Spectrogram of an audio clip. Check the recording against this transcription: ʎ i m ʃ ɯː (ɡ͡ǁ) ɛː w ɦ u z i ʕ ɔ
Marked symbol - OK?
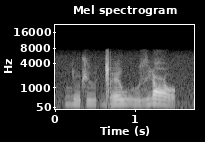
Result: yes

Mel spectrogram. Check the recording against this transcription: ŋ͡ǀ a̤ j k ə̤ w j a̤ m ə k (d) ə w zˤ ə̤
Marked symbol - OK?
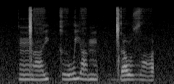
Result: no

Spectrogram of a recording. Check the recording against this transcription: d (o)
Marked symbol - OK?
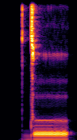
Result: no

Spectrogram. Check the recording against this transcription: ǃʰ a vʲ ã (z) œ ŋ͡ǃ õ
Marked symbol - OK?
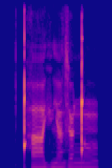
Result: yes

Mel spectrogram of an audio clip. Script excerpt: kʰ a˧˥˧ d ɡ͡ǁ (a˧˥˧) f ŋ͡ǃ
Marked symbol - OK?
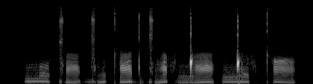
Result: yes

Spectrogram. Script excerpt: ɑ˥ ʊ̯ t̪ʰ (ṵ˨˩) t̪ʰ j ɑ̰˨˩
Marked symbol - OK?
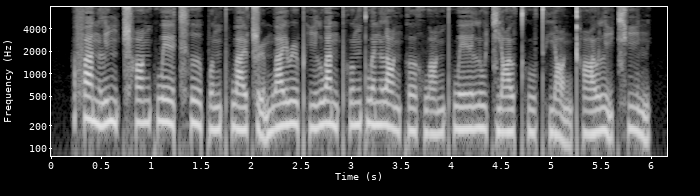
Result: no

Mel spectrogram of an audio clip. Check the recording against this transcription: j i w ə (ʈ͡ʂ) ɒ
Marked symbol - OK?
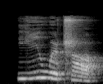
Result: yes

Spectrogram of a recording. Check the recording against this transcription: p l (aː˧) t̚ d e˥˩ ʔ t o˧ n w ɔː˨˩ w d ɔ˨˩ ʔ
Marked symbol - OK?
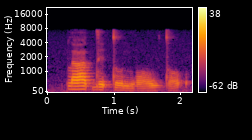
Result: no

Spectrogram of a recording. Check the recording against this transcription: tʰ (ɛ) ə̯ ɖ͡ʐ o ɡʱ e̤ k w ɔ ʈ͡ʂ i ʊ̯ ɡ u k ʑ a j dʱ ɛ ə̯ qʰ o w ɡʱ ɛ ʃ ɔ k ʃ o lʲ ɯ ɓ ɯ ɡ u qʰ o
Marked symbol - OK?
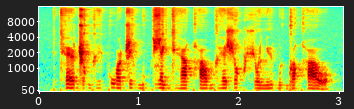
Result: yes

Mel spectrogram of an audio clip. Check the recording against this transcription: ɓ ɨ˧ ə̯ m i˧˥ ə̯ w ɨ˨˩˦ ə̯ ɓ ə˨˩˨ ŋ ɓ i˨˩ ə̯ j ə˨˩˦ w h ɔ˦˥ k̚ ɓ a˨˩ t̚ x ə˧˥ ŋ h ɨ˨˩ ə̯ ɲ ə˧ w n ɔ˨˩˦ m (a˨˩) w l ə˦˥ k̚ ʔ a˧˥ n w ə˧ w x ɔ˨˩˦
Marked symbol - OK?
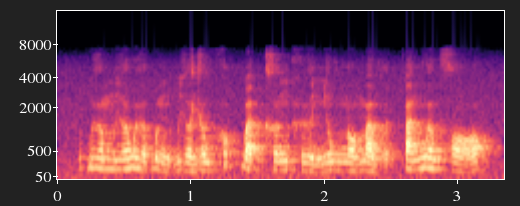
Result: yes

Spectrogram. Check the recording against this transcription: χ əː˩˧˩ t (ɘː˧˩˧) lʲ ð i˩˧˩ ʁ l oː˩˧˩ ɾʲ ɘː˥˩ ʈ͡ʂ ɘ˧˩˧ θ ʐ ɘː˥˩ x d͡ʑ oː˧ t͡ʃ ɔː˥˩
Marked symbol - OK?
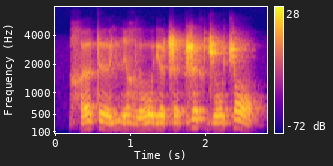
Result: yes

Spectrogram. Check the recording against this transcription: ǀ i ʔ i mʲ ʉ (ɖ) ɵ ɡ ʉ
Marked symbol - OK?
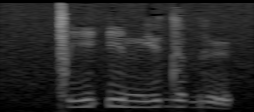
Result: no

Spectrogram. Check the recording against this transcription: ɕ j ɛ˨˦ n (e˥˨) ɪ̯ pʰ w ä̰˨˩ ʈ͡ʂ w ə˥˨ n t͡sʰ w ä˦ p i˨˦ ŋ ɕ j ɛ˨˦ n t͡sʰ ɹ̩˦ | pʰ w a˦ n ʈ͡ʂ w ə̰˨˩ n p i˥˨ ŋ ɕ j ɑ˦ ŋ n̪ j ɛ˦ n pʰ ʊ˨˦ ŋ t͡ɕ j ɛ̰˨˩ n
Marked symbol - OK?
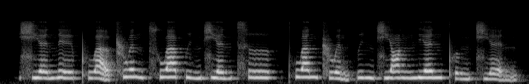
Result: no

